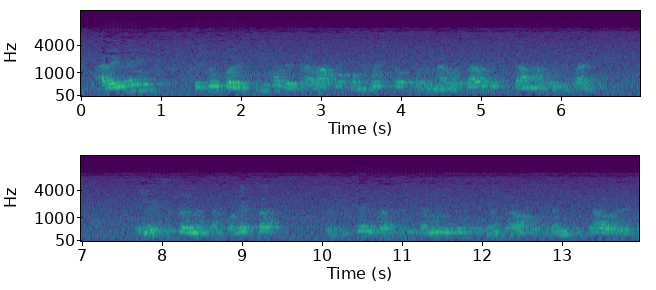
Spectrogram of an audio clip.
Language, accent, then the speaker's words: Spanish; Peru; Porque si soy peruano, señoras, señores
